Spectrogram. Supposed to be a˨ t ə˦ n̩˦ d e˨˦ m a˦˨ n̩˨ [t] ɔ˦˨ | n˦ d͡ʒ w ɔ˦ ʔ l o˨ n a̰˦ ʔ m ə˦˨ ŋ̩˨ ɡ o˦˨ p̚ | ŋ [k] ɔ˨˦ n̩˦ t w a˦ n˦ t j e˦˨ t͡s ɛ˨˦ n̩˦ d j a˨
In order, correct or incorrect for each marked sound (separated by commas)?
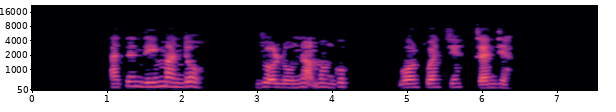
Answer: incorrect, incorrect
